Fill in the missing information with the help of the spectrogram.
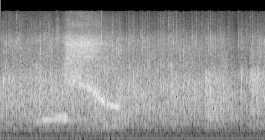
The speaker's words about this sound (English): Woo, somebody clap your hands and shout amen if you're hearing me today.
